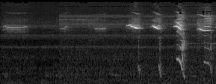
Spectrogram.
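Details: Sick puppy Bittu, sole survivor of its litter, whimpers indoors while too scared to venture outside; soft thin whines at first, then four loud high cries with steep downward slides in quick succession.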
